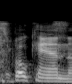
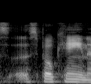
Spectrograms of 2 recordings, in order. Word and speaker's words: Spokane: I know William DeFries, but his pronunciation of Spokane is not correct. it's Spokane, not Spokane, I think is what he said.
